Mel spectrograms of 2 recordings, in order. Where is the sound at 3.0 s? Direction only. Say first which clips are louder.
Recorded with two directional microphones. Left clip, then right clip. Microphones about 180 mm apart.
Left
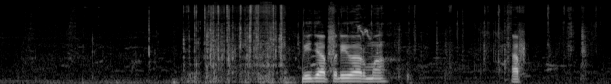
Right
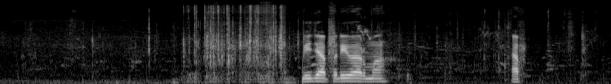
Right 3 dB; 5° left (ahead or behind).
